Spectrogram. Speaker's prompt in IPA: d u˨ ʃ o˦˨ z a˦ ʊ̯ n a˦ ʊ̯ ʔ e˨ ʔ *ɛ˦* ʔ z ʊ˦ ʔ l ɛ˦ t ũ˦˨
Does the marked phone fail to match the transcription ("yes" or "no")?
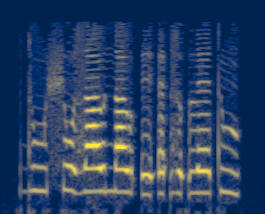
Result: no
